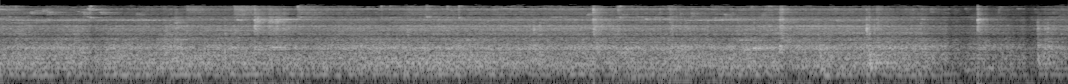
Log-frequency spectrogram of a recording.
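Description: Automated brick-factory machinery running with a steady, dense mechanical clatter, with a few sharp knocks.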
